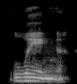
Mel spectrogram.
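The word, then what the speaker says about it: Lyng: And so they buy a house called Ling. The spelling of the house's name, L-Y-N-G, could also be phonetically pronounced lying, which is kind of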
